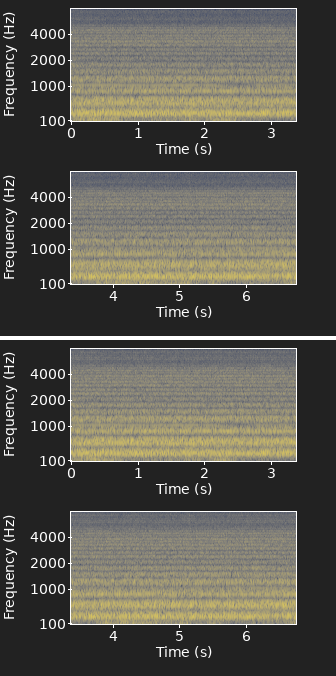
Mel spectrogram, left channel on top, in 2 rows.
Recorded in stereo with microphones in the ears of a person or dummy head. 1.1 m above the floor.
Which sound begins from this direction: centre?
An aircraft, at 0.0 s.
